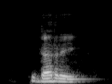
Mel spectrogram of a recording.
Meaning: kid, offspring
- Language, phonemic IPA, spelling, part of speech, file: Moroccan Arabic, /dar.ri/, دري, noun, LL-Q56426 (ary)-دري.wav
